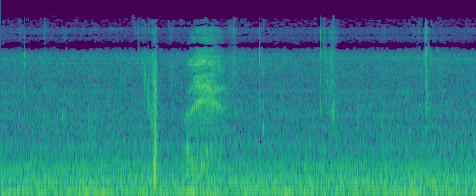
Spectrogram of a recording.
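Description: A person chewing a mouthful of food, with faint mouth ticks over a steady low hum. There is one sharp click about a second and a half in, and a short breathy sound at about two seconds.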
